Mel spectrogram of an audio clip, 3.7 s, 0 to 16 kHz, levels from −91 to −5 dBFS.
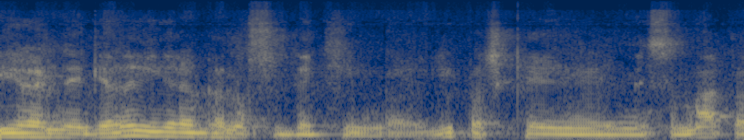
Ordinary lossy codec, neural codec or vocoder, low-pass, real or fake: Opus, 16 kbps; codec, 44.1 kHz, 3.4 kbps, Pupu-Codec; 14.4 kHz; fake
